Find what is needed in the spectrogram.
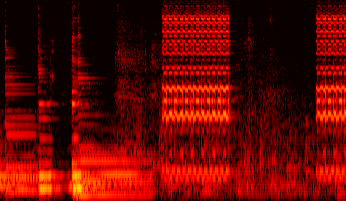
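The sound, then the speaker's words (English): A telephone rings in two loud, buzzing bursts with a pause between them, coming right after a few brief sustained musical tones. “Went the phone.”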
